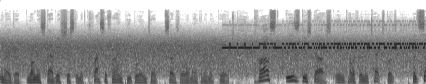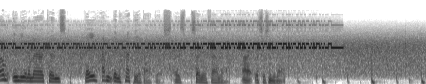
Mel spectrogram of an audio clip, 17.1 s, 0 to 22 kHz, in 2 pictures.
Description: RTTY (50 baud, 450 Hz shift), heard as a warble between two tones, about 2350 Hz centre, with radio static and fading. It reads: I CORPI DI HITLER E EVA BRAUN FURONO POI RICOPERTI DI BENZINA.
